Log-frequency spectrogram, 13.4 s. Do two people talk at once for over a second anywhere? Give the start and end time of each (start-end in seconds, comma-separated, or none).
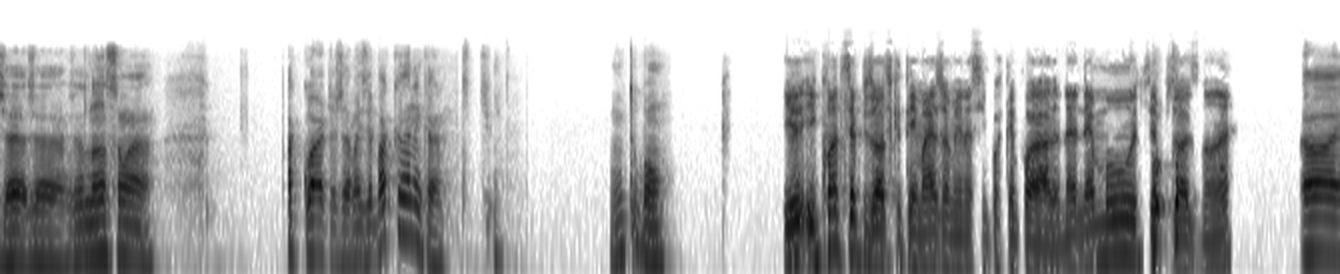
none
